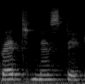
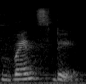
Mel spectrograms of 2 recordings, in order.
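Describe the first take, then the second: First: The first 'd' sound is pronounced. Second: The first 'd' sound is left out. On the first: The speaker calls it wrong. "बहुत सारे बच्चे इसे वेडनेसडे कहते हैं" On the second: The speaker calls it right. "डी हटा दो"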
